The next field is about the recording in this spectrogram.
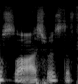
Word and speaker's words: Sloss: S-L-O-S-S.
